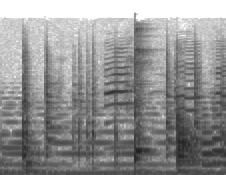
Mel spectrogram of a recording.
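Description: Live jatra band music: a sustained wind-instrument melody of held notes over sharp drum strikes.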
